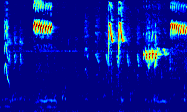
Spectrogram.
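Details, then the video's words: A tame starling sings a varied learned song, used to tutor other birds. Phrases include a high rapid trill, quick upward chips, a buzzy warble and a closing high trill, with quiet pauses between. "Burung Jalak Jinak Isian Nembak || Cocok untuk masteran burung lain langsung nyaut"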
